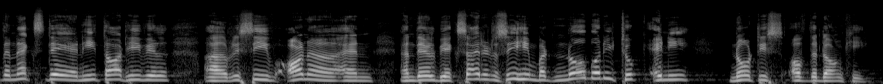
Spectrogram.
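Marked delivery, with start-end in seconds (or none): none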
